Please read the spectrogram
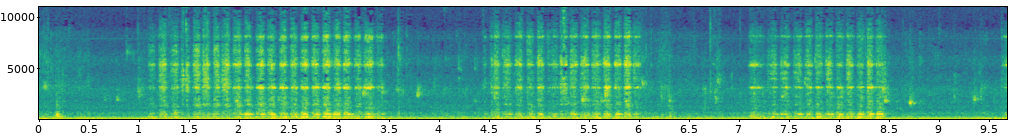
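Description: Faint scratching of a glass dip pen's nib scribbling rapidly back and forth on a paper swatch card, in three bouts of quick strokes.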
